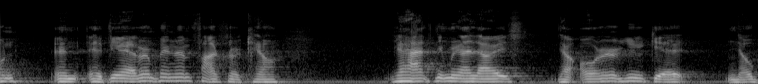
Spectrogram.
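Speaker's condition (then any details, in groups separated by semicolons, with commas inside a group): Cerebral palsy; affects speech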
